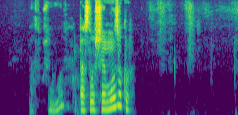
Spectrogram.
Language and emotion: Russian, positive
